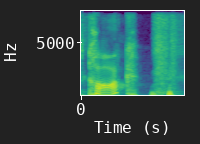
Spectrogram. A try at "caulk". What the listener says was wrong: you have to emphasize the L when say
